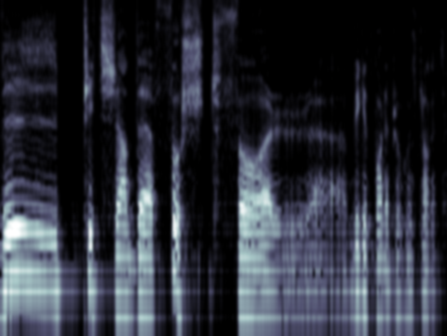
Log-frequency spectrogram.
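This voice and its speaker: The man talks very slowly. His volume rises and falls dramatically. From Gothenburg, Sweden. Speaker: magician. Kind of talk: casual chat.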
